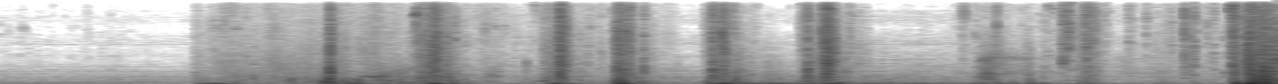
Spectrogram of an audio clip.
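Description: A rifle clicks and clatters as it is handled.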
